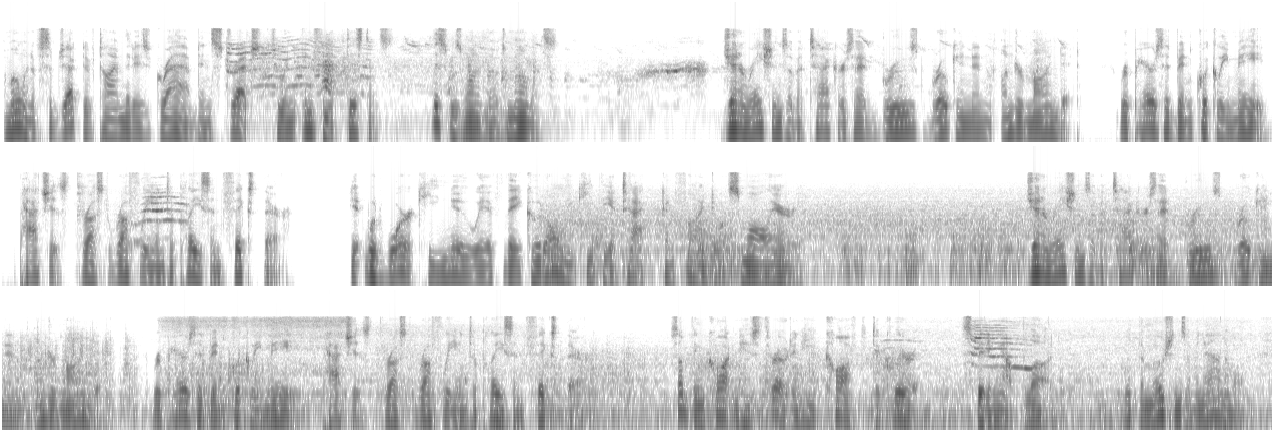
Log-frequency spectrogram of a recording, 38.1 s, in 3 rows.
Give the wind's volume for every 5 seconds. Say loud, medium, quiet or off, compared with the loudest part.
off, off, off, loud, loud, loud, loud, loud.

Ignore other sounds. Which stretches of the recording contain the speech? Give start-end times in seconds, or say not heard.
0.0-5.6, 7.2-15.6, 16.1-20.8, 22.9-31.3, 32.1-35.9, 36.5-37.9.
